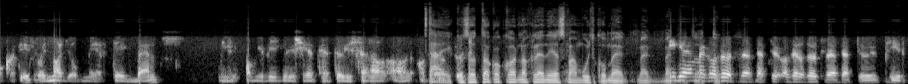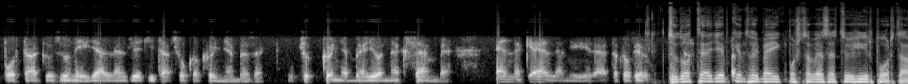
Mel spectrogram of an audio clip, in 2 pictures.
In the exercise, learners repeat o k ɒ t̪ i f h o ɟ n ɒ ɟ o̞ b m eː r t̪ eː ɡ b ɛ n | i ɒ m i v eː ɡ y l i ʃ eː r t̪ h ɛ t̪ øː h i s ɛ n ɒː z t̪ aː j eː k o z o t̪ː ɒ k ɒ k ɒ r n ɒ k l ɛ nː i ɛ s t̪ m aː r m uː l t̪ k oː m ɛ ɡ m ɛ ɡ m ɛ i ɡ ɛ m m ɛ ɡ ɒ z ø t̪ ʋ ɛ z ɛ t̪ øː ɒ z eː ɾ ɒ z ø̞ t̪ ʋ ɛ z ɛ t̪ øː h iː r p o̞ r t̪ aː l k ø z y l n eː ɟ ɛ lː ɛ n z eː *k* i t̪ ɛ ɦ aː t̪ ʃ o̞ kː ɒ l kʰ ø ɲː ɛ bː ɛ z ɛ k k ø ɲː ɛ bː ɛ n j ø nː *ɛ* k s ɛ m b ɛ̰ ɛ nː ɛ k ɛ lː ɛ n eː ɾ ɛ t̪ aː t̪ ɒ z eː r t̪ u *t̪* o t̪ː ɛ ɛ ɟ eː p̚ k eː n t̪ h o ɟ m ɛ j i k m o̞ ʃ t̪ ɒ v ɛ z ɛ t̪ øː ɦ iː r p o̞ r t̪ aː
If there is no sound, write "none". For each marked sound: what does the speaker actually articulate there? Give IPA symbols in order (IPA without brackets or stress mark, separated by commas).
k, ɛ, d̪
